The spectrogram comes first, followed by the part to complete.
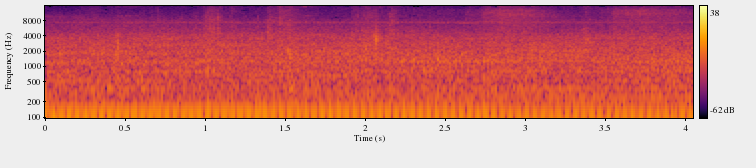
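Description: Steady low hum of a generator engine running, unchanged throughout.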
